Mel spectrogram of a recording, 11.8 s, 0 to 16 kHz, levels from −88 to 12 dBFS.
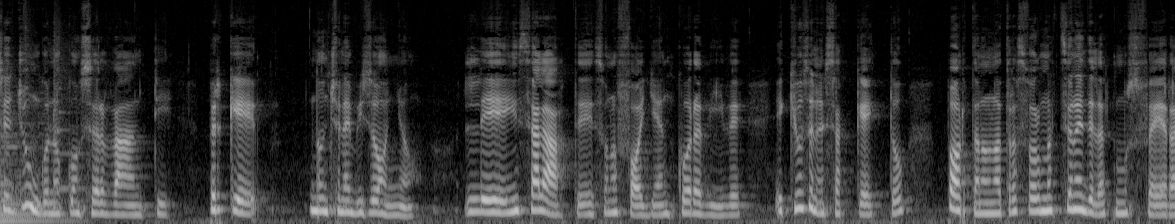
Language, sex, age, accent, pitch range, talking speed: Italian, female, 50-69, native, 165-220 Hz, 110 wpm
